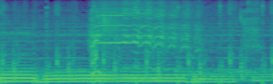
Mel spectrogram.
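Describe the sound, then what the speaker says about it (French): Epona the horse whinnies in Hyrule Field in Zelda Ocarina of Time, a clear rising and falling neigh over steady clip-clop hoofbeats and game music. "on peut se balader dans la plaine d'Hyrule à cheval"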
